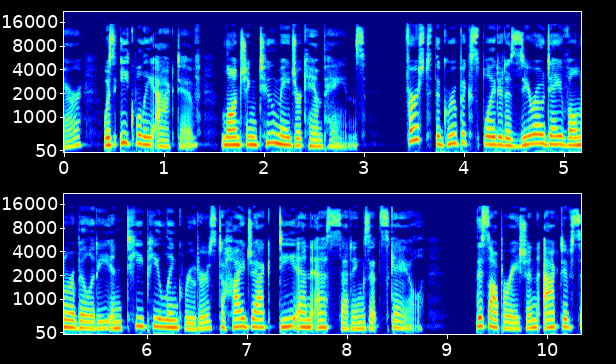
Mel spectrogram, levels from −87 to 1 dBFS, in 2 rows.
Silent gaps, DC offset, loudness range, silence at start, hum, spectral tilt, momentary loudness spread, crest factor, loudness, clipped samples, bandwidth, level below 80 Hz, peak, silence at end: none; under 0.1%; 2 LU; 0 s; none; -5 dB/octave; 11 LU; 16 dB; -24 LUFS; under 0.1%; 15.5 kHz; -62 dBFS; -8 dBFS; 0 s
